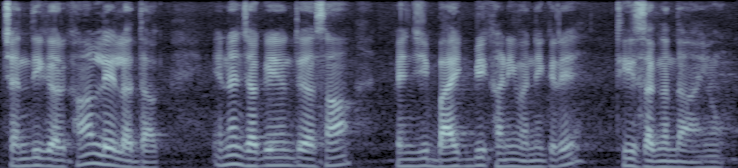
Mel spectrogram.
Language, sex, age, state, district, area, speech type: Sindhi, male, 30-45, Maharashtra, Thane, urban, spontaneous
